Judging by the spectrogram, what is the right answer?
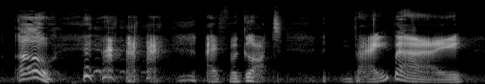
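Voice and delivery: mocking villain voice, laughing and taunting.

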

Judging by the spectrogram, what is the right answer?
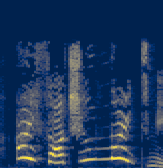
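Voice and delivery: very high, very loud, shrill, indignant outraged exclamation. Narrating Sarah's reply to Miss Rosie, who wants to go alone: outraged exclamation. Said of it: "Sarah exclaimed".

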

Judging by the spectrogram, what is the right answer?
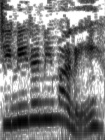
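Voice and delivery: pitch tips upward on the word "money". Recalling a habit of going up at the end of questions: pitch swings up on money. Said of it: "there's always this swing up at the end".

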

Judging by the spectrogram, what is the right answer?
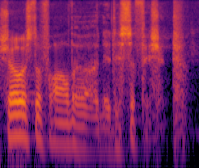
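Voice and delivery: very low, very soft, churchy religious intoning voice. Speaker quotes what Philip said to Jesus, in a put-on religious voice. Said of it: "don't you love that religious voice?".

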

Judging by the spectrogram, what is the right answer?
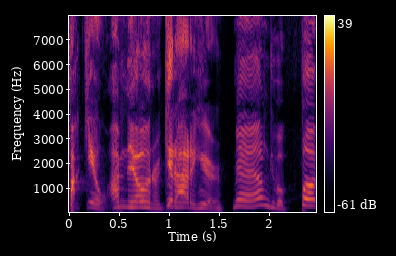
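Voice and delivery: put-on angry cussing yell. Telling a story, speaker acts out the owner yelling at him: imitating angry shouting. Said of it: "I'm doing all the voices".

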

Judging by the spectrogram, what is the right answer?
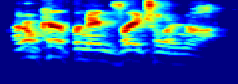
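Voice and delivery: high, loud, gravel-voiced growl.

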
